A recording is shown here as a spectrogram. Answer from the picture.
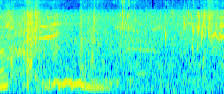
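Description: A pigeon cooing: one short, low, wavering coo that drops in pitch at its end, with a brief high peep just before it.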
